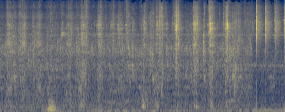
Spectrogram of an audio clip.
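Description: Water running from a kitchen tap into a sink, splashing over whole porgies being rinsed in a bowl. Near the end, a quick, even ticking of a background music beat begins.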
